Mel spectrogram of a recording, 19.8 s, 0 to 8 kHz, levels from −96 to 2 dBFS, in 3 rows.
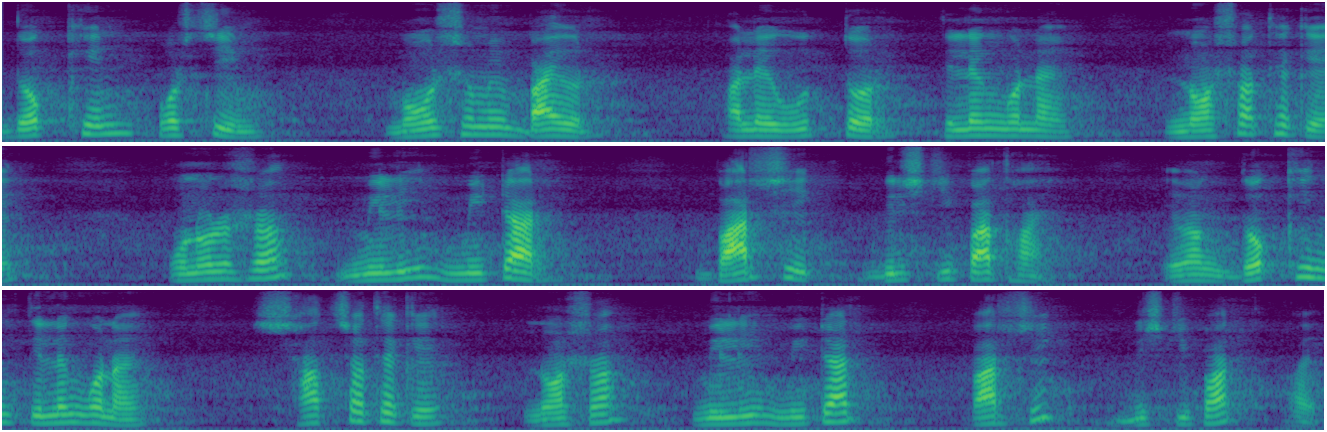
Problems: constant background noise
